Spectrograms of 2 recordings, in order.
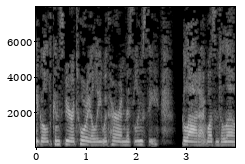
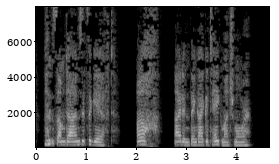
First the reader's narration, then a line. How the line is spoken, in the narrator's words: she sighed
